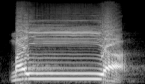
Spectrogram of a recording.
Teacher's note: yaqu lu ah ini langsung mayya mengucapkan dua huruf ya kan pengucapannya ini seperti ini mayya ah cuma ketika nunnya dirubah menjadi bunyi ya sifat dengunya tetap ikut tidak hilang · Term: idgham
